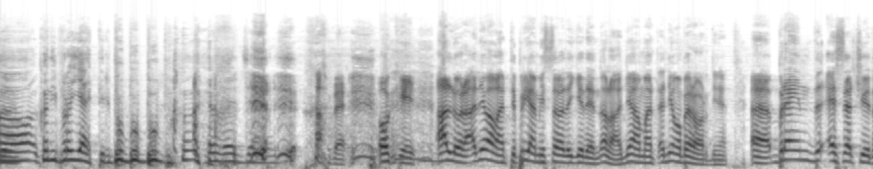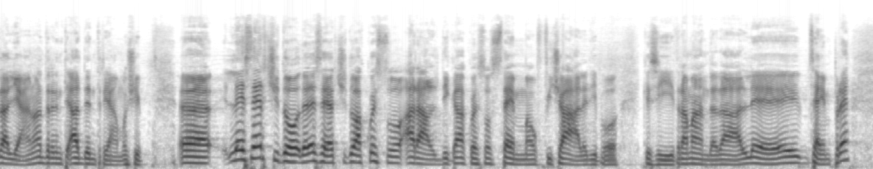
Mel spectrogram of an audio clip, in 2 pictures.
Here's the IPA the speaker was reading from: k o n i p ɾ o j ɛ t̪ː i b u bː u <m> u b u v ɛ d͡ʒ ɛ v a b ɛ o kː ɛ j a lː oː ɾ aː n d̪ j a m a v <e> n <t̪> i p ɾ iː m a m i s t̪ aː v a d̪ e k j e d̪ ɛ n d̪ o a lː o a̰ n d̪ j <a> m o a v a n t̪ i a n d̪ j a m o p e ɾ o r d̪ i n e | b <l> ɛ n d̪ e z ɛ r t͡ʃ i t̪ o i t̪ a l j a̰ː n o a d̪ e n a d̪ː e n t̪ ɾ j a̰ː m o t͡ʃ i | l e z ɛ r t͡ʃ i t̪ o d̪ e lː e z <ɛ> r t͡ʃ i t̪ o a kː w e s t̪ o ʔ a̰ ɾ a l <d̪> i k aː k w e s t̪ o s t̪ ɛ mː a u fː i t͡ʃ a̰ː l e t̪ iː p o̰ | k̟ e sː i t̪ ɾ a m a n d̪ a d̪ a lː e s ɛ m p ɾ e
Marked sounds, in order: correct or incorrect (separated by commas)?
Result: incorrect, incorrect, correct, correct, incorrect, correct, correct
